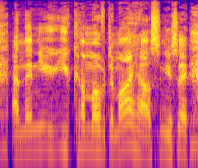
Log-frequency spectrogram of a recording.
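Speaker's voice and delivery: normal talking voice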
